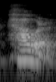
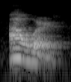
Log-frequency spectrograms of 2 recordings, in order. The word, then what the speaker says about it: hour: to our Kenapa karena ketika kita membaca How ini kita bacanya bukan hower tapi Hour Hour and now I Hai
